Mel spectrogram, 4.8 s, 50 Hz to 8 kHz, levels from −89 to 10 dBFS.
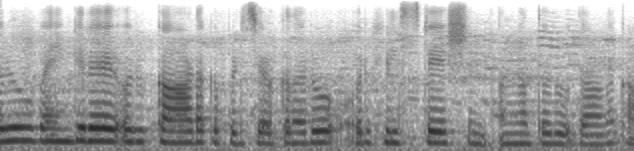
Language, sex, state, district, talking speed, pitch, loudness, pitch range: Malayalam, female, Kerala, Wayanad, 175 wpm, 220 Hz, -16 LUFS, 205-235 Hz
